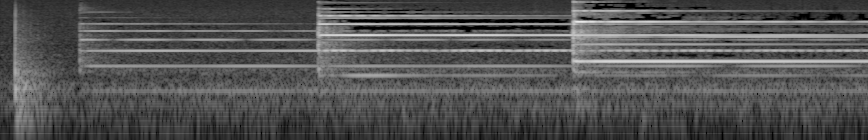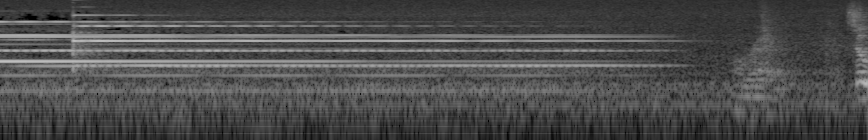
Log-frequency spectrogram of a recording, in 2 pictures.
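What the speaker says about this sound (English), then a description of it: "Even more striking is the particular way these pitches sound when played on the bell." A bell sounds notes from a contemporary composition, several struck tones entering one after another and ringing with long, shimmering overlapping sustains that slowly fade.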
